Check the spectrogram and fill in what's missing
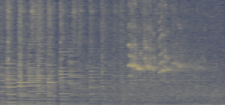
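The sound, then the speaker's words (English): Birds chirp and call over a steady urban hum in Sao Paulo, Brazil, with a few short, high twittering notes standing out briefly against the constant background noise of the city. “It may be a sprawling and industrial city, but wherever you are in Sao Paulo, Brazil, you can't escape the sound of birds.”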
